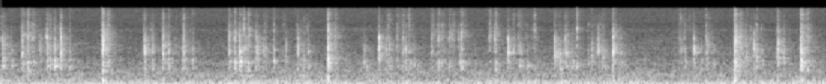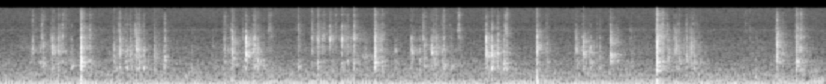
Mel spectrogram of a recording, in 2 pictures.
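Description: Computer keyboard typing: irregular bursts of quick keystroke clicks with short pauses between them, over a steady low hum.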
